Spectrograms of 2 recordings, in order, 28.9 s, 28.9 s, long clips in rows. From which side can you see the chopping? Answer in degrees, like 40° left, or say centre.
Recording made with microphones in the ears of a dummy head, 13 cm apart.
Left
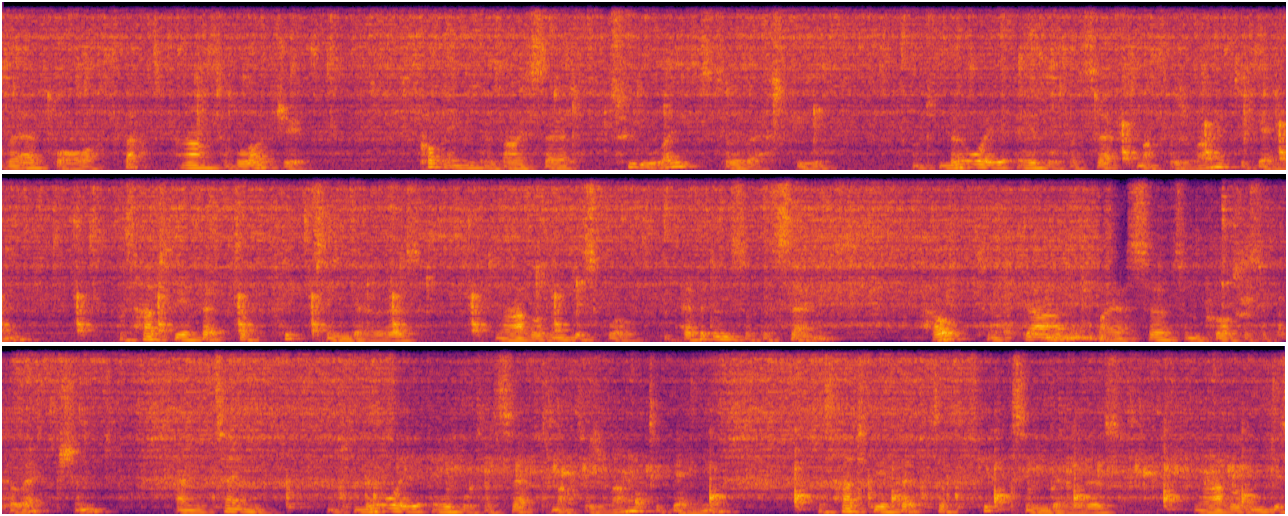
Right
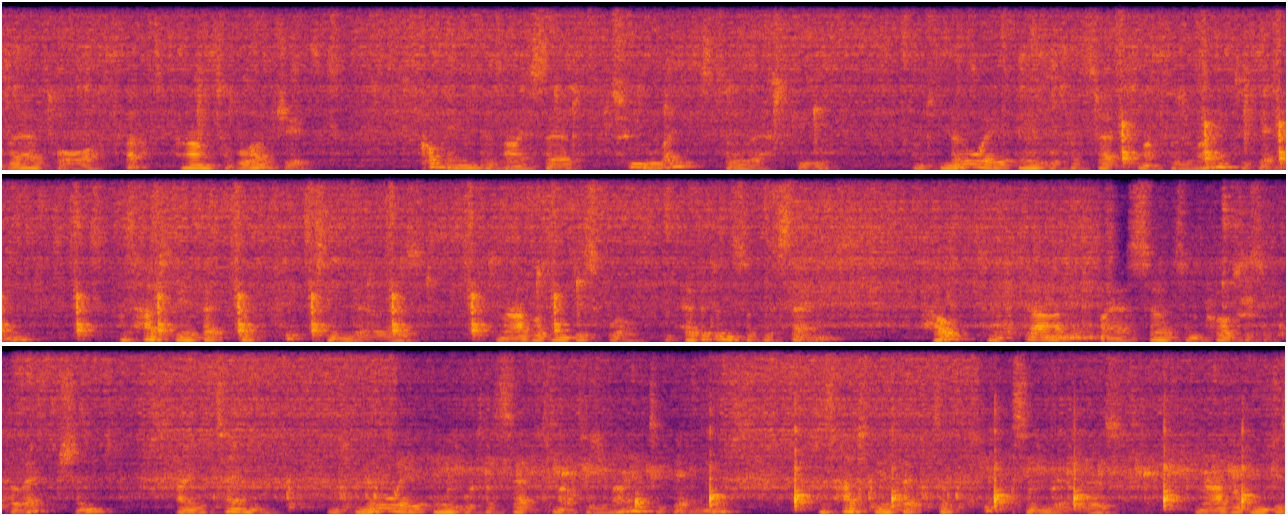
50° right.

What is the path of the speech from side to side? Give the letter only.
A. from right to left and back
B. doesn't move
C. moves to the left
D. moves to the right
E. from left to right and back
B.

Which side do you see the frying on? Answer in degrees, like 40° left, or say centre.
70° left.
